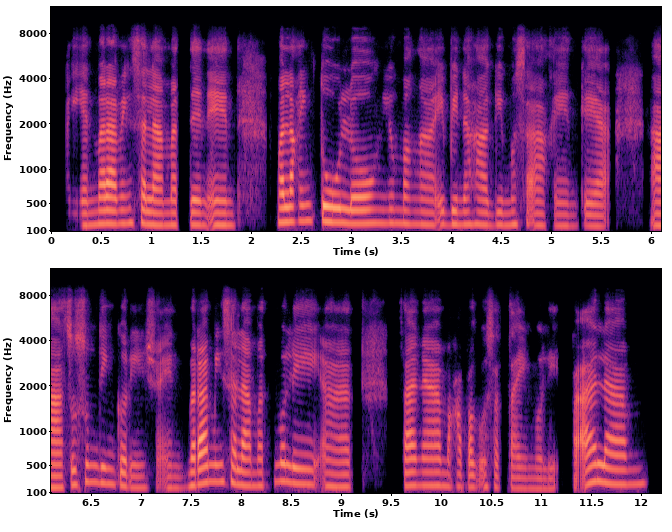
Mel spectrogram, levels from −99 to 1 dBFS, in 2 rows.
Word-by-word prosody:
Ayan, 175 Hz, -1 st, -5 dB
maraming 195 Hz, +1 st, +5 dB
salamat 180 Hz, -3 st, +2 dB
din 180 Hz, -1 st, 0 dB
and 175 Hz, 0 st, +1 dB, 0.4 s
malaking 225 Hz, +2 st, +3 dB
tulong 205 Hz, -3 st, +4 dB
yung 200 Hz, 0 st, -5 dB
mga 185 Hz, -2 st, -3 dB
ibinahagi 185 Hz, -1 st, -2 dB
mo 180 Hz, -, -4 dB
sa 175 Hz, -2 st, -3 dB
akin 165 Hz, -1 st, -8 dB
kaya, 160 Hz, -1 st, -2 dB, 0.4 s
ah, 170 Hz, 0 st, +5 dB
susundin 230 Hz, +2 st, -2 dB
ko 195 Hz, -2 st, -1 dB
rin 165 Hz, 0 st, -6 dB
siya -, -, -5 dB
and 160 Hz, -1 st, -9 dB
maraming 235 Hz, +6 st, +4 dB
salamat 195 Hz, -4 st, +1 dB
muli 230 Hz, -4 st, -1 dB
at 180 Hz, -2 st, -2 dB, 0.5 s
sana 195 Hz, 0 st, +2 dB
makapag-usap 180 Hz, -1 st, -5 dB
tayong 155 Hz, -1 st, -5 dB
muli. 150 Hz, 0 st, -8 dB
Paalam. 220 Hz, -2 st, +2 dB
190 Hz, 145 wpm, -25 LUFS, 175-215 Hz, 0.5 s, maraming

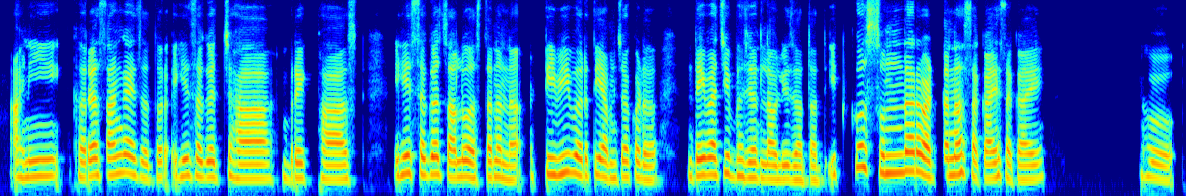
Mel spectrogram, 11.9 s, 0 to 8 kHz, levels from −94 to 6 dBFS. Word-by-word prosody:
आणि 205 Hz, +3 st, 0 dB, 0.2 s
खरं 210 Hz, +1 st, +2 dB
सांगायचं 220 Hz, -4 st, +1 dB
तर, 195 Hz, -, -2 dB
हे 210 Hz, +1 st, -1 dB
सगळं 200 Hz, -1 st, +1 dB
चहा 180 Hz, -4 st, +1 dB, 0.4 s
ब्रेकफास्ट 175 Hz, -2 st, -1 dB, 0.4 s
हे 240 Hz, +1 st, +4 dB
सगळं 230 Hz, 0 st, +2 dB
चालू 200 Hz, +1 st, +2 dB
असताना 195 Hz, +2 st, 0 dB
ना, 170 Hz, -2 st, -1 dB, 0.3 s
टीव्हीवरती 225 Hz, -1 st, +1 dB
आमच्याकडं 185 Hz, -3 st, -1 dB, 0.4 s
देवाची 225 Hz, +2 st, +4 dB
भजन 195 Hz, -3 st, -1 dB
लावली 175 Hz, 0 st, 0 dB
जातात, 165 Hz, -1 st, -3 dB
इतकं 315 Hz, +8 st, -2 dB
सुंदर 250 Hz, +2 st, +4 dB
वाटतं 220 Hz, +1 st, +3 dB
ना, 230 Hz, +2 st, +5 dB
सकाळी-सकाळी 180 Hz, -2 st, -1 dB, 1.1 s
हो. 175 Hz, -5 st, -3 dB
200 Hz, 125 wpm, -21 LUFS, 180-225 Hz, 1.1 s, ना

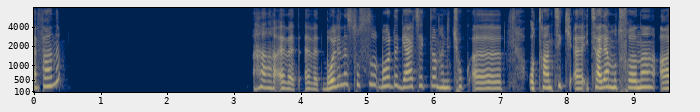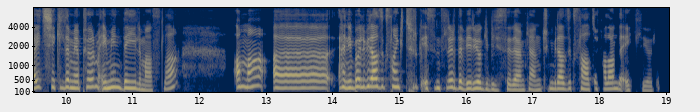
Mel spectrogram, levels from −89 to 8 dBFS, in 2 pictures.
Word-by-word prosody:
Efendim? 290 Hz, -, +1 dB, 2.9 s
Hah, 235 Hz, -4 st, 0 dB
evet, 205 Hz, -4 st, 0 dB
evet. 195 Hz, -3 st, -4 dB
Bolonez 285 Hz, -, +3 dB
sosu 335 Hz, -3 st, -6 dB
bu 285 Hz, -, +3 dB
arada 310 Hz, +2 st, -1 dB
gerçekten, 290 Hz, +3 st, 0 dB
hani, 240 Hz, -1 st, +2 dB
çok, 275 Hz, +4 st, -7 dB
eee, 215 Hz, +1 st, +1 dB, 0.4 s
otantik, 235 Hz, +6 st, +2 dB
eee, 210 Hz, 0 st, +3 dB
İtalyan 250 Hz, +4 st, +6 dB
mutfağına 245 Hz, +1 st, +2 dB
ait 220 Hz, +4 st, +2 dB
şekilde 250 Hz, 0 st, 0 dB
mi 230 Hz, -1 st, +3 dB
yapıyorum 265 Hz, +5 st, -1 dB
emin 235 Hz, +2 st, +2 dB
değilim 220 Hz, -7 st, 0 dB
asla. 200 Hz, -, -7 dB, 0.9 s
Ama, 275 Hz, +3 st, +1 dB
eee, -, -, +4 dB, 0.9 s
hani, 235 Hz, -2 st, +1 dB
böyle, 265 Hz, -1 st, +3 dB
birazcık 275 Hz, -2 st, +5 dB
sanki 265 Hz, -3 st, -1 dB
Türk 255 Hz, -, -8 dB
esintileri 225 Hz, +3 st, -3 dB
de 230 Hz, -4 st, 0 dB
veriyor 210 Hz, +1 st, +1 dB
gibi 180 Hz, -2 st, -8 dB
hissediyorum 165 Hz, 0 st, -4 dB
kendimi. 170 Hz, -1 st, -8 dB
Çünkü 205 Hz, -1 st, -8 dB
birazcık 205 Hz, +1 st, -1 dB
salça 195 Hz, -1 st, -4 dB
falan 200 Hz, +1 st, -2 dB
da -, -, -6 dB
ekliyorum. 150 Hz, -2 st, -13 dB
235 Hz, 130 wpm, -23 LUFS, 210-265 Hz, 2.9 s, İtalyan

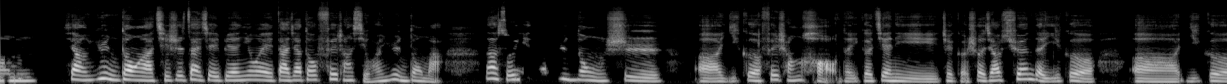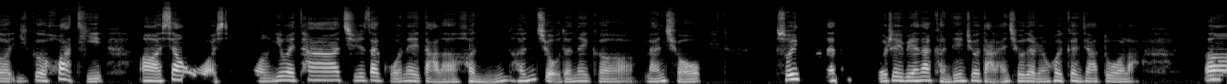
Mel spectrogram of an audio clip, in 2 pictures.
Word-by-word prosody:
嗯， 165 Hz, 0 st, 0 dB, 0.2 s
像 210 Hz, -4 st, +4 dB
运 245 Hz, -2 st, +3 dB
动 215 Hz, -1 st, +8 dB
啊， 180 Hz, -2 st, +4 dB
其 180 Hz, +3 st, -1 dB
实 200 Hz, +1 st, -2 dB
在 220 Hz, +1 st, +3 dB
这 190 Hz, -1 st, -1 dB
边 190 Hz, +1 st, +1 dB
因 210 Hz, +1 st, -2 dB
为 195 Hz, -3 st, +3 dB
大 190 Hz, +1 st, +4 dB
家 195 Hz, +1 st, +2 dB
都 215 Hz, 0 st, +1 dB
非 240 Hz, +3 st, 0 dB
常 195 Hz, -4 st, -3 dB
喜 145 Hz, -9 st, -3 dB
欢 150 Hz, +8 st, -2 dB
运 195 Hz, -5 st, 0 dB
动 165 Hz, -3 st, -1 dB
嘛。 -, -, -4 dB, 0.4 s
那 270 Hz, 0 st, +6 dB
所 220 Hz, -3 st, 0 dB
以 -, -, 0 dB
呢 -, -, -16 dB, 0.2 s
运 240 Hz, -6 st, -1 dB
动 190 Hz, -5 st, 0 dB
是， 160 Hz, -4 st, -1 dB, 0.3 s
呃， 140 Hz, -1 st, +1 dB
一 145 Hz, +1 st, -8 dB
个 170 Hz, 0 st, +1 dB
非 215 Hz, +6 st, -2 dB
常 185 Hz, -1 st, -3 dB
好 -, -, 0 dB
的 140 Hz, +1 st, -5 dB
一 -, -, -8 dB
个 165 Hz, -1 st, -1 dB
建 170 Hz, +1 st, +1 dB
立 135 Hz, -5 st, -1 dB
这 165 Hz, +4 st, -4 dB
个 145 Hz, -, -7 dB
社 180 Hz, -3 st, +1 dB
交 185 Hz, +2 st, +3 dB
圈 240 Hz, +5 st, +1 dB
的 195 Hz, -, +3 dB
一 145 Hz, +2 st, -5 dB
个 145 Hz, -7 st, +1 dB, 0.3 s
呃， 130 Hz, -2 st, +1 dB
一 140 Hz, 0 st, -9 dB
个 150 Hz, -4 st, 0 dB
一 140 Hz, -1 st, -12 dB
个 170 Hz, +1 st, +1 dB
话 240 Hz, +7 st, +4 dB
题。 135 Hz, +1 st, -6 dB, 0.3 s
啊， 165 Hz, -2 st, +4 dB
像 220 Hz, +7 st, +5 dB
我 200 Hz, -, -1 dB
先 -, -, 0 dB, 0.3 s
生， 145 Hz, 0 st, -3 dB
因 190 Hz, +3 st, 0 dB
为 190 Hz, -, +4 dB
他 200 Hz, +1 st, +2 dB
其 175 Hz, -, -2 dB
实 175 Hz, -, -2 dB
在 185 Hz, 0 st, +3 dB
国 135 Hz, -5 st, -6 dB
内 160 Hz, -1 st, 0 dB
打 110 Hz, -, -2 dB
了 115 Hz, +3 st, -3 dB
很 130 Hz, +2 st, -3 dB
很 165 Hz, +6 st, +1 dB
久 235 Hz, -, +1 dB
的 130 Hz, +1 st, -3 dB
那 155 Hz, +2 st, -2 dB
个 130 Hz, -4 st, -5 dB
篮 135 Hz, +4 st, -2 dB
球， 130 Hz, -6 st, -1 dB, 0.7 s
所 220 Hz, +2 st, +5 dB
以 -, -, +8 dB, 0.3 s
来 -, -, +3 dB
美 205 Hz, -, -16 dB, 0.2 s
国 145 Hz, -, -1 dB
这 180 Hz, +1 st, +1 dB
边 175 Hz, 0 st, +3 dB
那 185 Hz, -, +5 dB
肯 150 Hz, -7 st, -4 dB
定 155 Hz, +5 st, +1 dB
就 170 Hz, 0 st, 0 dB
打 -, -, -2 dB
篮 130 Hz, +5 st, -5 dB
球 155 Hz, -1 st, -1 dB
的 145 Hz, -, +2 dB
人 130 Hz, +1 st, -5 dB
会 170 Hz, +3 st, +2 dB
更 160 Hz, -1 st, -1 dB
加 140 Hz, -1 st, -2 dB
多 135 Hz, -1 st, -2 dB
了。 -, -, -5 dB, 0.7 s
呃， 215 Hz, -, +6 dB
170 Hz, 245 characters per minute, -21 LUFS, 145-195 Hz, 0.7 s, 动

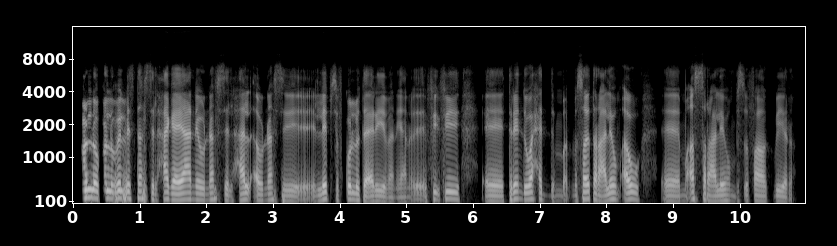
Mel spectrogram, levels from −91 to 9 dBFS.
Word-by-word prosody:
كُلُّه، 160 Hz, -1 st, +7 dB
كُلُّه 155 Hz, -2 st, +3 dB
بيلبس 150 Hz, -1 st, +2 dB
نفس 150 Hz, -2 st, -2 dB
الحاجة 135 Hz, +1 st, +3 dB
يعني، 130 Hz, +1 st, +6 dB
ونفس 125 Hz, +1 st, -3 dB
الحَالِقة، 120 Hz, +5 st, 0 dB
ونفس 125 Hz, +2 st, -4 dB
اللِّبس 105 Hz, +5 st, -2 dB
في -, -, -22 dB
كُلُذه 135 Hz, -2 st, +1 dB
تقريبًا، 100 Hz, -5 st, +1 dB
يعني 90 Hz, +1 st, -8 dB
في 140 Hz, -, -5 dB
في 145 Hz, -4 st, -1 dB, 0.4 s
آآ 105 Hz, -1 st, 0 dB
ترند 145 Hz, +1 st, 0 dB
واحد 135 Hz, -5 st, 0 dB
م 105 Hz, -, -16 dB, 0.2 s
مسيطر 135 Hz, +5 st, +2 dB
عليهم 135 Hz, +1 st, +2 dB
أو 135 Hz, 0 st, +2 dB, 0.3 s
آآ 105 Hz, -1 st, -2 dB
مأثِّر 130 Hz, +1 st, -2 dB
عليهم 110 Hz, +1 st, -1 dB
بصفة 105 Hz, +1 st, -3 dB
كبيرة. 100 Hz, -3 st, -7 dB
125 Hz, 155 wpm, -25 LUFS, 105-140 Hz, 0.4 s, كُلُّه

